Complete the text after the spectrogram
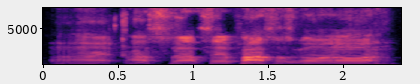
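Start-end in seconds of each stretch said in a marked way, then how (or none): none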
